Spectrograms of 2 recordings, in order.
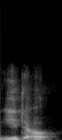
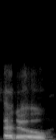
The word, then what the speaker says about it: Ido: And over to Ido from Ryerson. Hi there, it's pronounced Edo.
